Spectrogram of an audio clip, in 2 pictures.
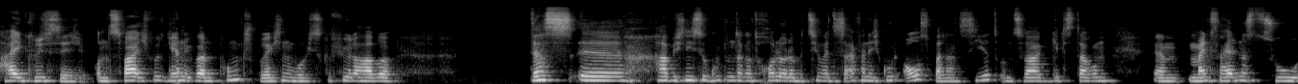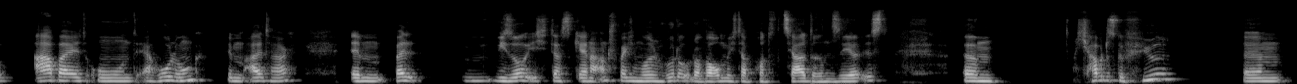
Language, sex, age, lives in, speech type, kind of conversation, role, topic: German, male, 25-29, Germany, conversation, advice, user, Wie finde ich die richtige Balance zwischen Arbeit und Erholung im Alltag?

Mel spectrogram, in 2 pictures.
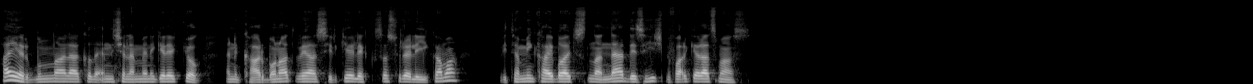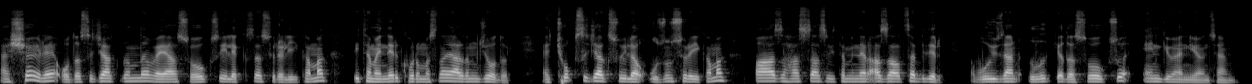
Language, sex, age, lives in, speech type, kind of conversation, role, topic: Turkish, male, 30-34, Bulgaria, read, expert-assistant, expert, Evde meyve ve sebzeleri yıkarken gerçekten mikroplardan ve kimyasallardan nasıl arındırabiliriz? Pratik ve etkili çözümler var mı?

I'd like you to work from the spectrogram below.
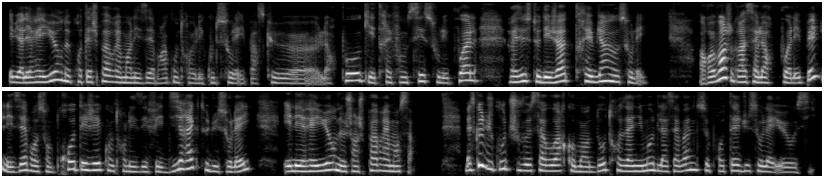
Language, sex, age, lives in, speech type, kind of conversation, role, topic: French, female, 30-34, France, read, expert-assistant, expert, Pourquoi les zèbres ont-ils des rayures ?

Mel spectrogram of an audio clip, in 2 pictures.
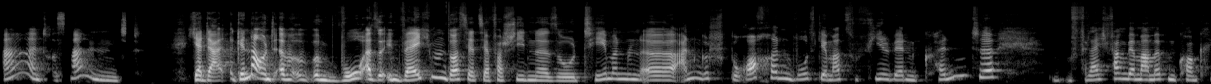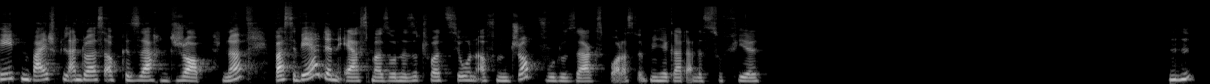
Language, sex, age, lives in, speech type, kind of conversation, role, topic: German, female, 45-49, Germany, conversation, podcast, host, Was machst du, wenn dir alles zu viel wird?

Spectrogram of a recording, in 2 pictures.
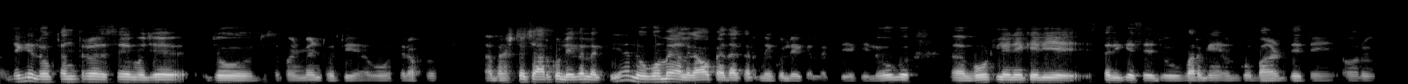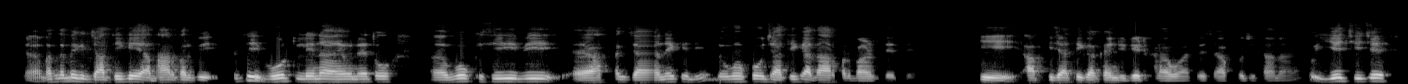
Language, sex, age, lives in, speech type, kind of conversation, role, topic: Hindi, male, 35-39, India, conversation, unstructured, none, लोकतंत्र हमारे लिए कितना ज़रूरी है?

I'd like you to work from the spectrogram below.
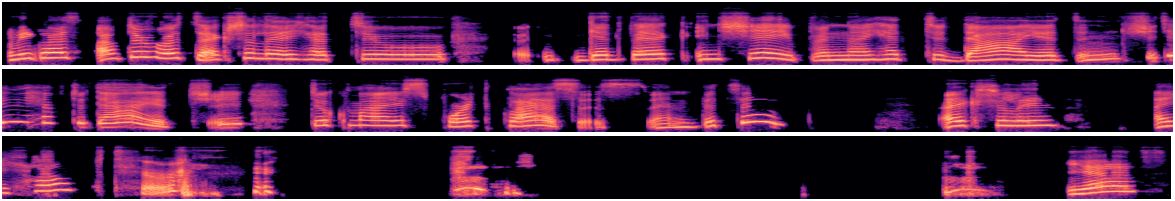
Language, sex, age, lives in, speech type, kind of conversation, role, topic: English, female, 30-34, United States, conversation, unstructured, none, What is a story from your childhood that you like to tell?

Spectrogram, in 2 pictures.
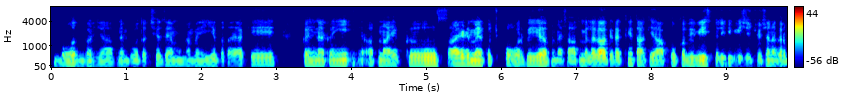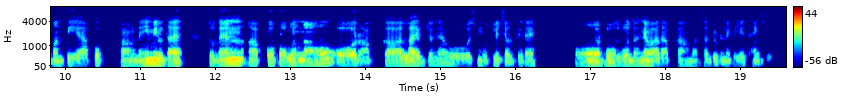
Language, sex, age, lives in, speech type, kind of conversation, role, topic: Hindi, male, 35-39, India, conversation, podcast, host, Side hustle shuru karne ka tumhara anubhav kaisa raha?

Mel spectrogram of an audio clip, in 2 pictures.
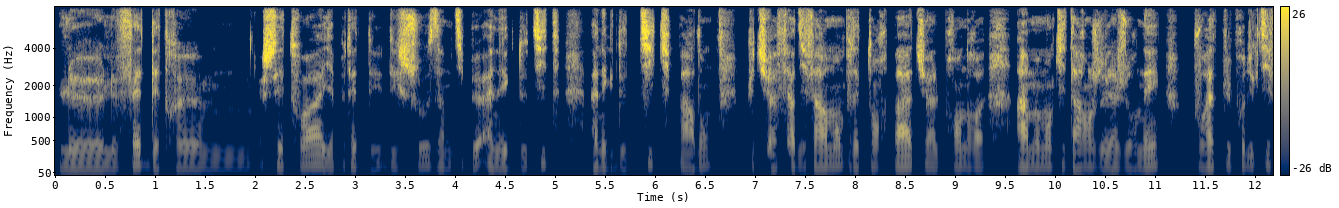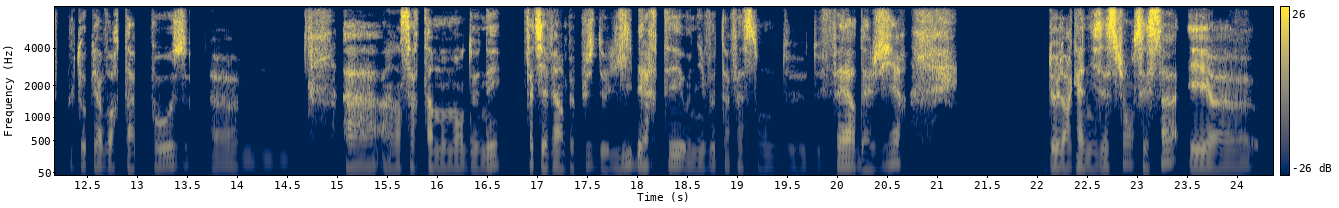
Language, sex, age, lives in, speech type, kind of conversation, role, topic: French, male, 35-39, France, conversation, podcast, guest, Qu’est-ce que le télétravail a changé pour toi ?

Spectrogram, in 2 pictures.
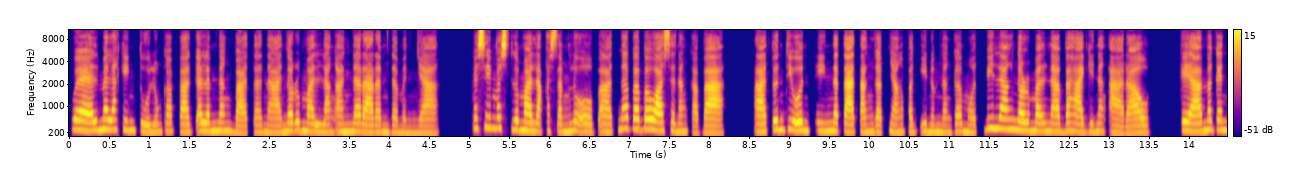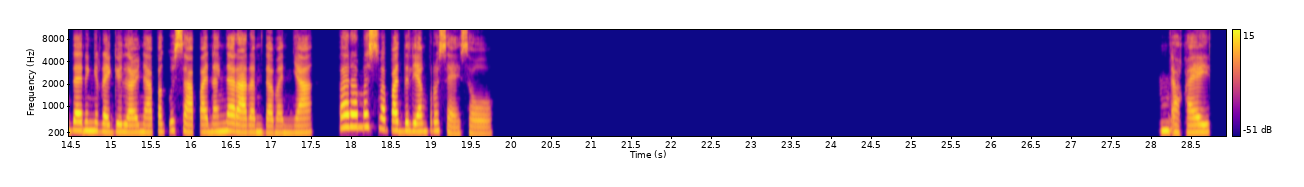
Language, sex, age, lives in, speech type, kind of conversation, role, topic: Filipino, female, 20-24, Philippines, read, expert-assistant, expert, Mayroon ka bang magandang analogy para ipaliwanag kung paano gumagana ang gamot sa katawan, parang isang bagay na pamilyar sa araw-araw?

